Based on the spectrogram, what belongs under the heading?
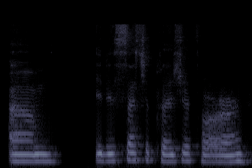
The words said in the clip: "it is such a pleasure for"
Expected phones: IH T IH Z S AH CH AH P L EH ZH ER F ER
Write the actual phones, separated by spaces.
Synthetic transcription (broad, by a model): IH T IH Z S AH CH AH P L EH ZH ER F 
